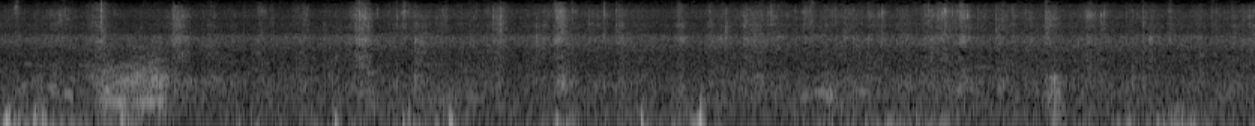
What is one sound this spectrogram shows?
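Stiff palm leaves rustle and crackle as they are woven by hand.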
